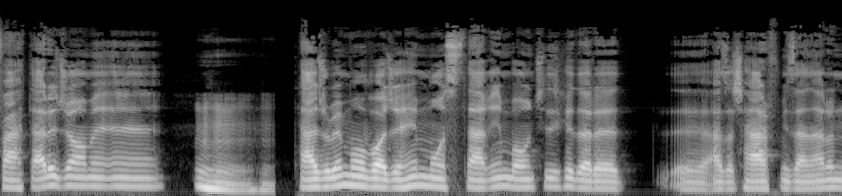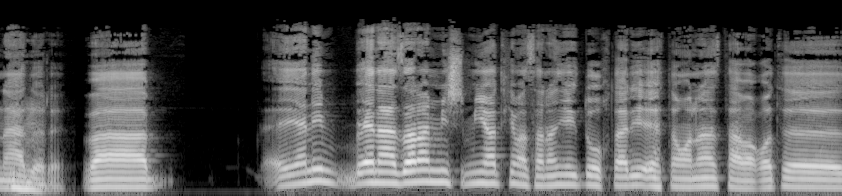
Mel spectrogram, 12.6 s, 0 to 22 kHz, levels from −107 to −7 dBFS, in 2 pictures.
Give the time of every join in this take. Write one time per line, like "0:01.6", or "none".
0:02.1
0:06.9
